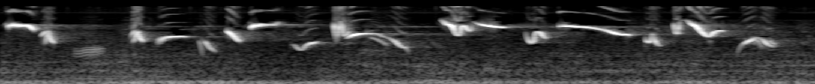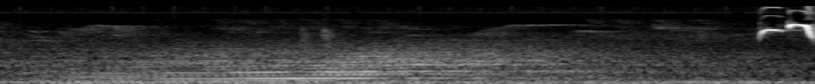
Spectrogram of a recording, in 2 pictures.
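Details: Black-throated canary singing a fast run of high, sharp notes, many swooping down or looping, for about two and a half seconds. A quiet gap with a faint low hum follows, then the notes start again briefly at the end.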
